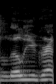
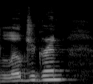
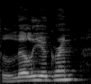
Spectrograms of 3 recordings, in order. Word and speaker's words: Liljegren: Now, that is Liljegren. I know Randy Hahn's saying Liljegren, but he was a Leaf for a long time, and that's kind of how they pronounce it.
